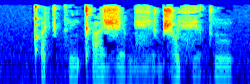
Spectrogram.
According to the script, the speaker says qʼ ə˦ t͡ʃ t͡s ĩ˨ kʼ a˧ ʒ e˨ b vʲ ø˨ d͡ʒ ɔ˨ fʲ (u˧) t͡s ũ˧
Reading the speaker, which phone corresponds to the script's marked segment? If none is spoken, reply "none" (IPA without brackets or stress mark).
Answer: u˧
